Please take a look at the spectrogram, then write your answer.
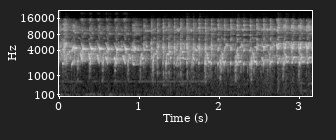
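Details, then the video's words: Lovebird singing in the long chattering ngekek style: dense, rapid, buzzy high twittering, continuous and unbroken, with quick pulses running steadily throughout. "LOVE BIRD NGEKEK MENTIL"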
